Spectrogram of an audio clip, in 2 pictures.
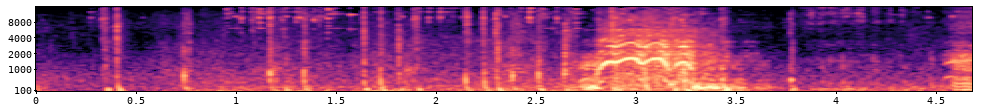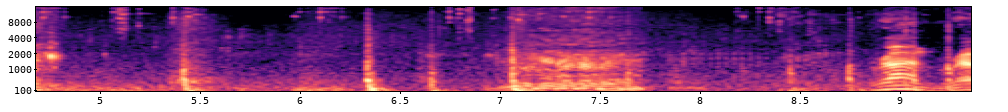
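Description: Roach, a horse in a video game, gallops with rapid clip-clop hoofbeats and lets out a couple of loud whinnies, while a voice speaks between them.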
